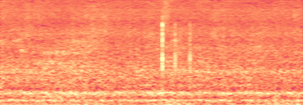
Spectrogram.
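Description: Honeybees buzz steadily around an opened hive with frames being drawn out, a dense, close, continuous drone with a few brief higher clicks midway.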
